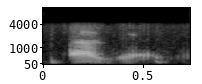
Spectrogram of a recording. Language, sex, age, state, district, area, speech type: Odia, male, 45-60, Odisha, Sundergarh, rural, conversation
